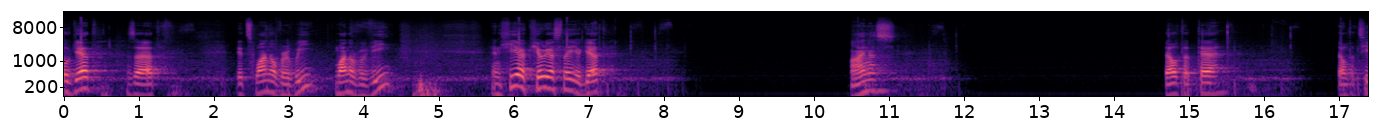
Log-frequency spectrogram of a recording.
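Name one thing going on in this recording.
A young man speaks calmly into a microphone, pausing between phrases.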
